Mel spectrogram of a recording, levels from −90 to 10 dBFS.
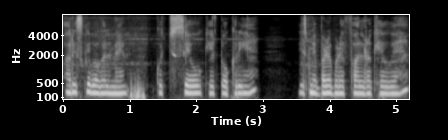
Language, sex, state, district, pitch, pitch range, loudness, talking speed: Hindi, female, Bihar, Kaimur, 200 Hz, 195-215 Hz, -17 LUFS, 185 wpm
